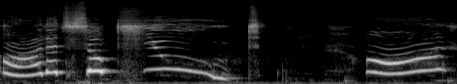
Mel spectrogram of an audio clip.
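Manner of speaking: high, drawn-out squeal of adoration; gushing coo. Real, not acted. Viewer finds it so cute, high gushing coo. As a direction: coo over it, high and stretched out. Cooing over something cute on screen.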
